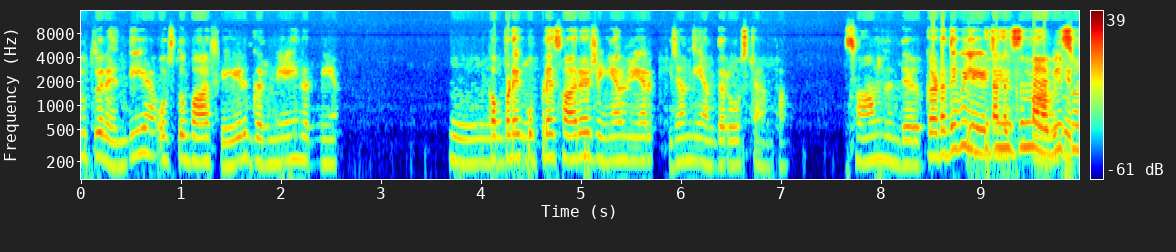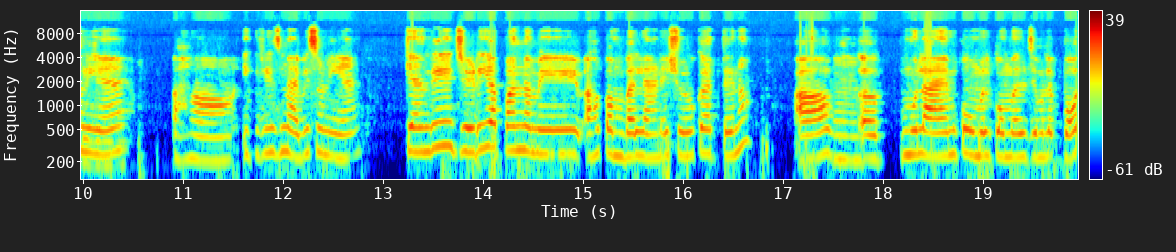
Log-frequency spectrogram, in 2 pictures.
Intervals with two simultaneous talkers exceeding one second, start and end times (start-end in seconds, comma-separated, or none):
none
